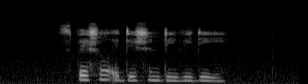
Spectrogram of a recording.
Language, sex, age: English, female, 21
